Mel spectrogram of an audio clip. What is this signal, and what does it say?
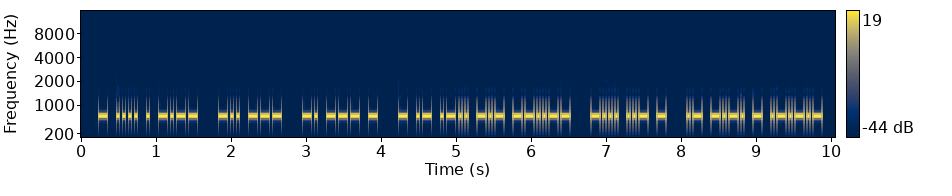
Morse code, heard as a keyed tone, about 30 wpm, 700 Hz. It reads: THEY DO NOT TALK, BUT ACT.
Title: Sentences from Top 1000 Words - Review Part 1 - 30wpm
